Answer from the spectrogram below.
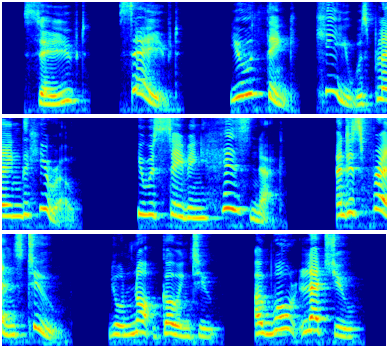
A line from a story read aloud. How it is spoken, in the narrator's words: Snape's whole face contorted, and he spluttered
